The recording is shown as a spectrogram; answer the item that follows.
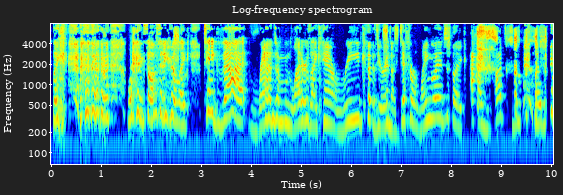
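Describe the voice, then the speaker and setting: High-voiced, enthusiastic woman chatting casually. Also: animated, slow pace, slight background noise. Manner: informal, enthusiastic, dramatic exaggeration. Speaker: podcast panelist. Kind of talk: casual, animated gaming chat.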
